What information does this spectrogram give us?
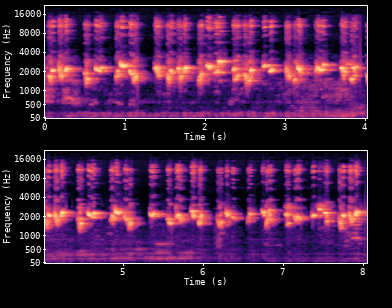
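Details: Female sooty-headed bulbul calling to attract a male, giving steady, rapid chirps in rolling sequences. A low buzzing hum sounds beneath the first half.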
